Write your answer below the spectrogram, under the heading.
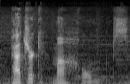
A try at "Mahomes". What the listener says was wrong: It's Mahomes. No L. It sounds like you're saying an L. That sounds like an L. Mahomes.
